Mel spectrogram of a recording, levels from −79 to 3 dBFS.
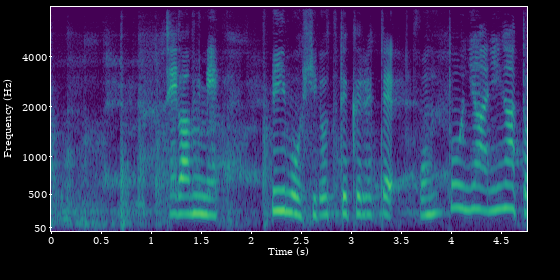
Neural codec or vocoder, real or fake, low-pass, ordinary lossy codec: codec, 16 kHz, 0.8 kbps, ZipCodec; fake; none; none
